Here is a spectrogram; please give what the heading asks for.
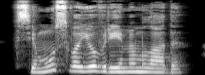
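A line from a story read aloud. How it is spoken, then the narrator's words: Plain. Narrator (Russian): ответил Видмурт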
